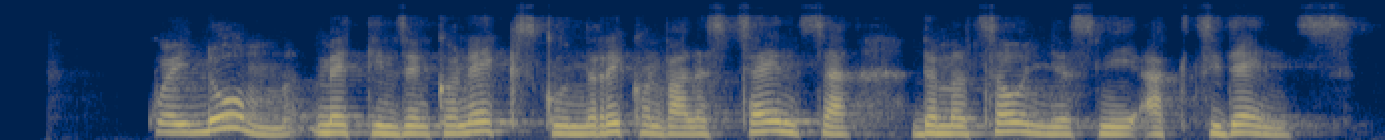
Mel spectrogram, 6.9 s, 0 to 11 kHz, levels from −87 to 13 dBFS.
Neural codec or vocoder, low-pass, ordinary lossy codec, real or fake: none; 7.2 kHz; Opus, 16 kbps; real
